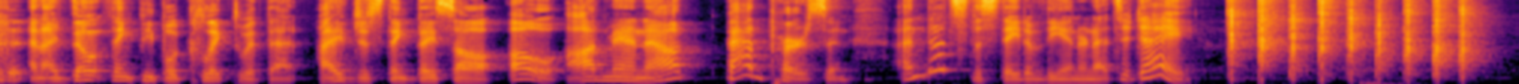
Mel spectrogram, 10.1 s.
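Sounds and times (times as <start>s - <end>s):
speech: 0.0s - 8.0s
hands clapping: 8.2s - 10.1s.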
